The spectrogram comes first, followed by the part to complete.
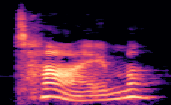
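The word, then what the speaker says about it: thyme: The most common exceptions are words that are spelled with TH, but pronounced as t, or the T sound.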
